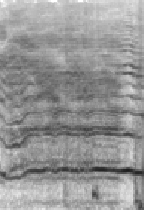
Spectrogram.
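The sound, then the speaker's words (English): A voice imitates a TIE fighter's roar with a loud, sustained, harsh screech held steady at a high pitch for about two seconds, cutting off abruptly at the end. “That's a great TIE fighter sound.”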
